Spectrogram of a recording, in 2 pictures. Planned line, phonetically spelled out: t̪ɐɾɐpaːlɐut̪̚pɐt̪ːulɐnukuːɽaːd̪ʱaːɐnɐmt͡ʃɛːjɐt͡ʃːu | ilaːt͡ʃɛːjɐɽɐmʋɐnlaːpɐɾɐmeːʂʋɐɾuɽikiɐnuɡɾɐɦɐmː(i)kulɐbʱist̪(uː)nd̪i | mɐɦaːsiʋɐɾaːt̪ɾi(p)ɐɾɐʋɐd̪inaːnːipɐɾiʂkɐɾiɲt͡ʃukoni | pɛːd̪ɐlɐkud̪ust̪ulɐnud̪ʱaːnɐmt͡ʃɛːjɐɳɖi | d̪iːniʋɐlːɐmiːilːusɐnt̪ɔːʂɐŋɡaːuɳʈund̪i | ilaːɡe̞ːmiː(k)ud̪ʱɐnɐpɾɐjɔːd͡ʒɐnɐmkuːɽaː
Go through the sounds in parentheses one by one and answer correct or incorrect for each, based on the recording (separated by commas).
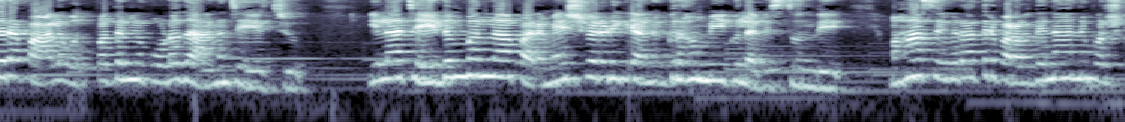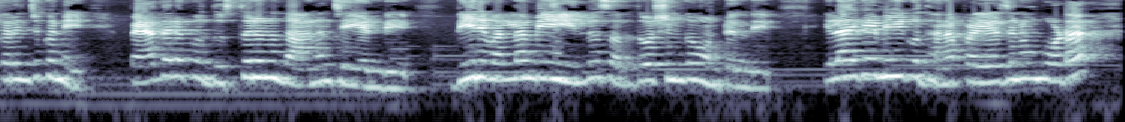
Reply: incorrect, incorrect, correct, correct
